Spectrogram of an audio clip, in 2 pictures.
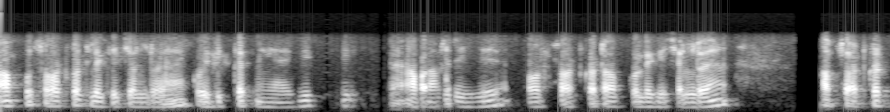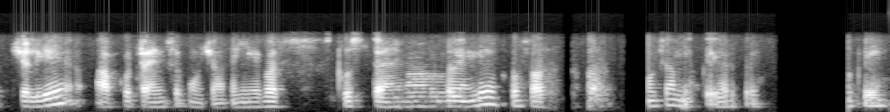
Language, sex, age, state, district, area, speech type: Hindi, male, 30-45, Uttar Pradesh, Chandauli, rural, conversation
